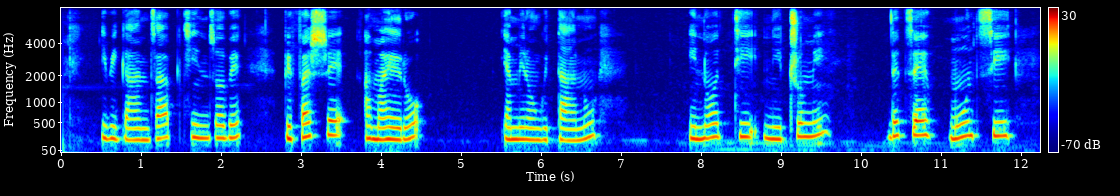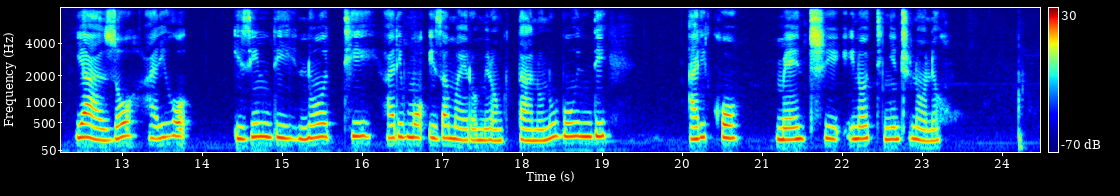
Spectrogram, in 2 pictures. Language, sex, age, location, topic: Kinyarwanda, female, 18-24, Kigali, finance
